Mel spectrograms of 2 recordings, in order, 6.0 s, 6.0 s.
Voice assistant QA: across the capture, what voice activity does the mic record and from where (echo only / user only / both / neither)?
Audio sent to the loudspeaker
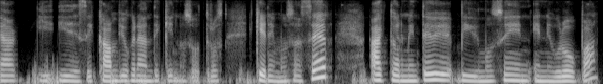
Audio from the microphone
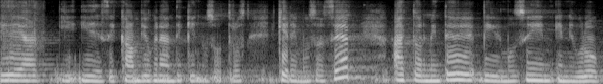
echo only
